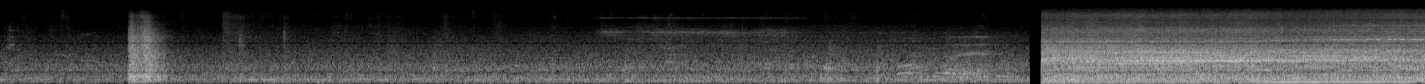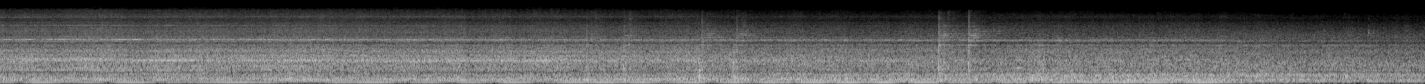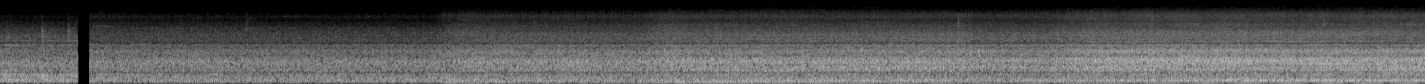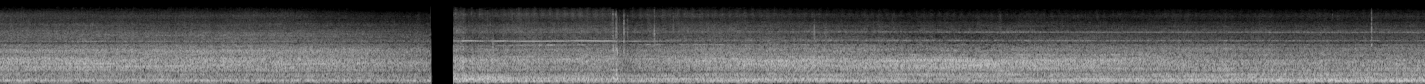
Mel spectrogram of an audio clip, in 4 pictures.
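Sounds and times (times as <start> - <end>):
railcar engine drone: 0.0 - 57.0
wheel and track noise: 46.5 - 57.0.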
